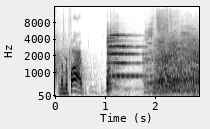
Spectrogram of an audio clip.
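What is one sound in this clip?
A bell chimes once.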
